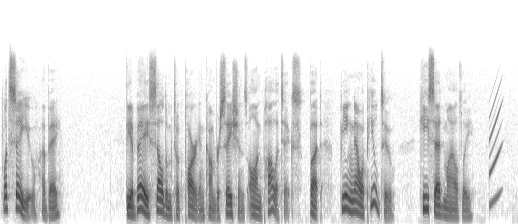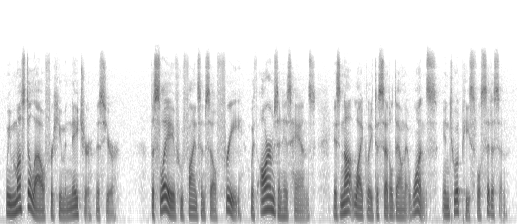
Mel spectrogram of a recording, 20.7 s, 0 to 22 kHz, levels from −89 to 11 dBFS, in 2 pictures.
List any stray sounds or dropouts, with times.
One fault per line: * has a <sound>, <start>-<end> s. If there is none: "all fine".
* has a chirp, 9.8-10.1 s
